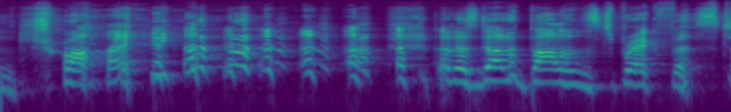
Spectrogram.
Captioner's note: laughs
